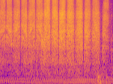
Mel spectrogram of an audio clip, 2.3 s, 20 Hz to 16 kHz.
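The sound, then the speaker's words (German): Steady back-and-forth hand sanding of an old 17th-century carved figure of a Dominican being restored, about a dozen quick rhythmic rasping strokes over the surface, fairly loud with no talking. “Ich bin hier an einer Figur am Schleifen, eine alte vom 17. Jahrhundert, die wir wieder neu machen müssen.”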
